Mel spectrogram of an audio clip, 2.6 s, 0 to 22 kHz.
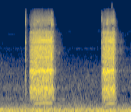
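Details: Bauer 20V airless paint sprayer (Harbor Freight) after purging air from the intake: two half-second bursts of hard, steady spray hiss with a faint motor tone; primed pump delivering paint properly, normal spraying.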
